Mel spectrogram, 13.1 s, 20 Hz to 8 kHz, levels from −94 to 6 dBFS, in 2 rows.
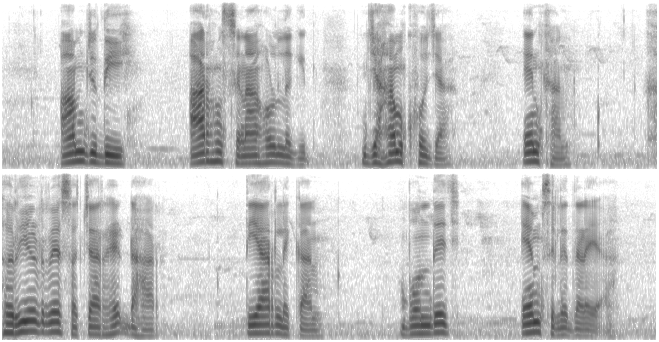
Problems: none marked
